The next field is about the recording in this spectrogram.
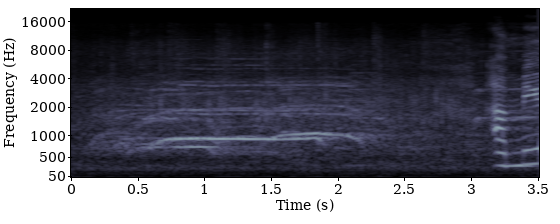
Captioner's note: crowd cheering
